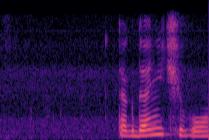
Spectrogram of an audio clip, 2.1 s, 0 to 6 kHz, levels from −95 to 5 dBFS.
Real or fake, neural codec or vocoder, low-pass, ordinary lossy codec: real; none; 5.4 kHz; none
